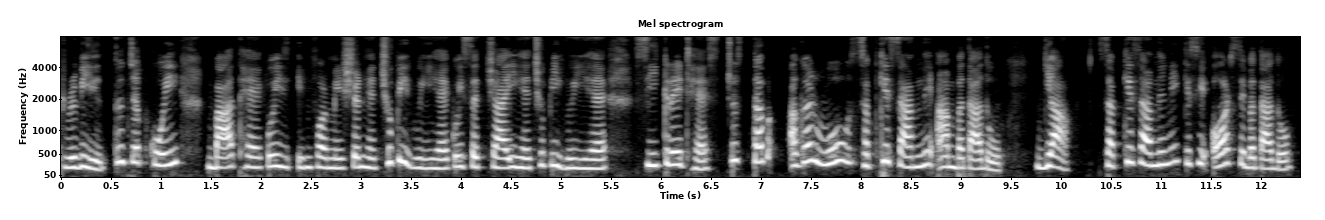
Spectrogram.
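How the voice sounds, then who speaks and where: Mellow-voiced woman teaching vocabulary. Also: on the high side, no echo. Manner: patient, repeats key words and checks understanding. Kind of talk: explaining word meanings.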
